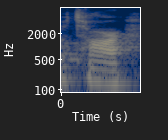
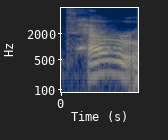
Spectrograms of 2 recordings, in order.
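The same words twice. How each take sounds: First: Tara with first vowel as in "car"; broad-A pronunciation. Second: Tara with first vowel as in "air"; short-A pronunciation. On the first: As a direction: say Tara as "TAR-uh". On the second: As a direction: say Tara to rhyme with Sarah. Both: Shown as a demonstration. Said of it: "Is it Tara or Tara?".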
